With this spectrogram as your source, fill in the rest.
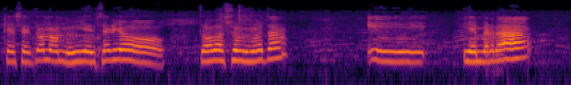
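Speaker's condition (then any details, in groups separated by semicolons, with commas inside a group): Down syndrome; chromosome 21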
